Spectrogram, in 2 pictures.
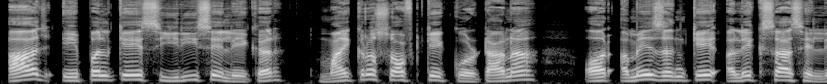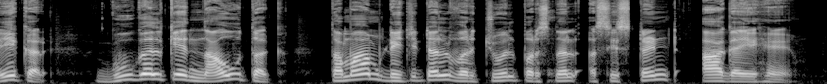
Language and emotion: Hindi, neutral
